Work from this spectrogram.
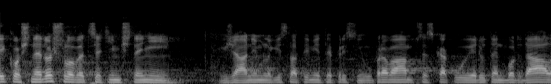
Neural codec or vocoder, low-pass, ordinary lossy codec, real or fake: none; 7.2 kHz; Opus, 24 kbps; real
